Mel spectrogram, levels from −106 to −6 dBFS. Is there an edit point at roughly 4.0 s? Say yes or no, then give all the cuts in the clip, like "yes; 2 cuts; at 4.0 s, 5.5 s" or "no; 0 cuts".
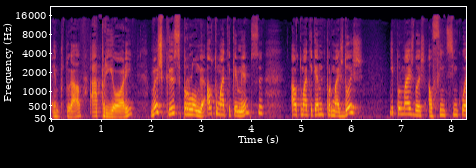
yes; 1 cut; at 4.0 s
